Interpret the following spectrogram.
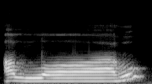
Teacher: اللہ یہاں پہ لام موٹا پڑھیں گے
